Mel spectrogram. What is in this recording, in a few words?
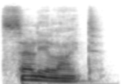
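"cellulite", British English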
